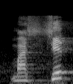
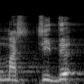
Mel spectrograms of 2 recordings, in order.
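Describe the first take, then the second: First: The word ends with a t sound. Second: The word ends with a d sound. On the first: "pakai tak" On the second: "pakai dal"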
